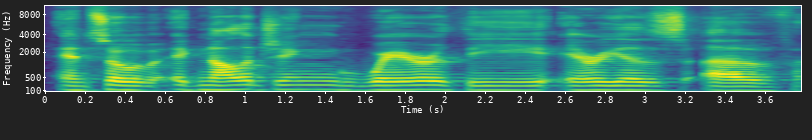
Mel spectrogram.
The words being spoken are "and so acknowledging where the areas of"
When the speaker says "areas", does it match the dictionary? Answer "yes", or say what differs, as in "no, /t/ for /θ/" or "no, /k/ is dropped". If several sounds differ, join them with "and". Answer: yes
